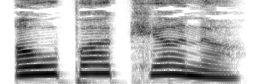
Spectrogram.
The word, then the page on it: ಔಪಾಖ್ಯಾನ: aupākhyāna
